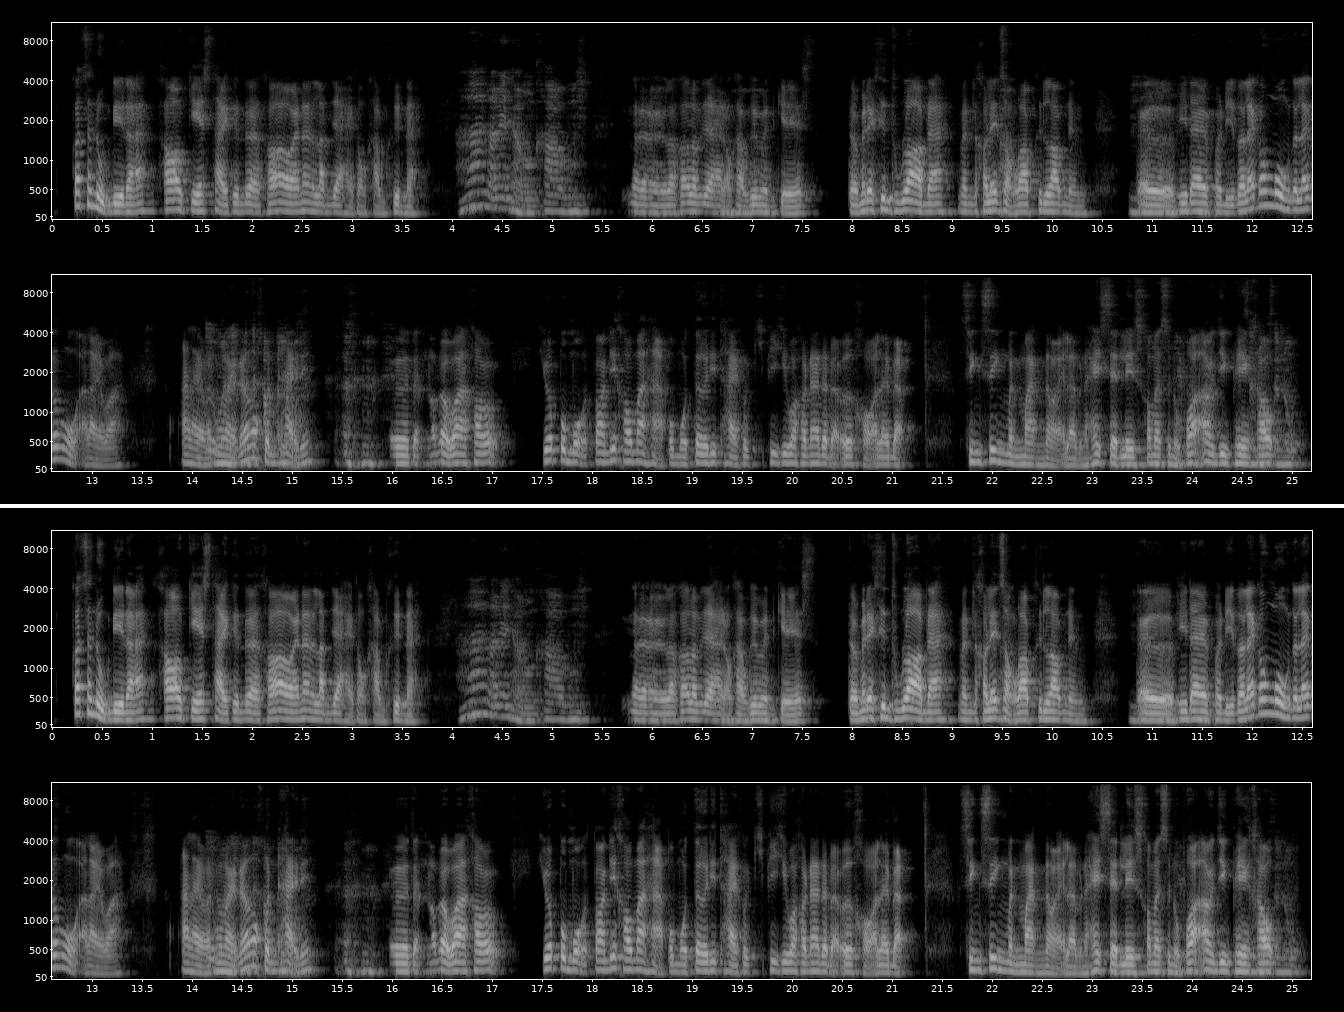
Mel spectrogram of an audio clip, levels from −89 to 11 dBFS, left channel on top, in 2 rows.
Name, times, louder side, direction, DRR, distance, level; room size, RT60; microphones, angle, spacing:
voice 1, 0.2-3.7 5.8-7.5 8.0-10.3 10.8-13.3 13.9-15.2 16.0-17.1 17.5-21.1 21.7-24.8, right 3 dB, 35° right, 0.6 m, -30 dB
voice 2, 4.0-5.3 6.6-7.2 9.4-9.6 10.8-11.6 14.1-15.2 15.4-16.1 23.2-24.2 24.6-25.0, left 1 dB, 25° left, 6.5 m, -42 dB
13.0 x 10.0 x 3.6 m
head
